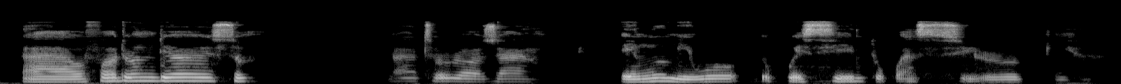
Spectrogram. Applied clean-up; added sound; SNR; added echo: neural mask model Resemble Enhance denoiser.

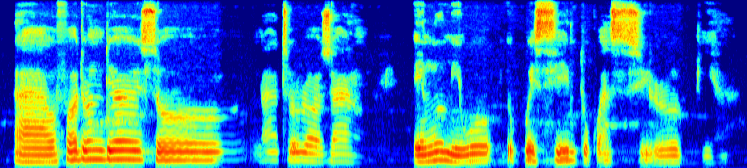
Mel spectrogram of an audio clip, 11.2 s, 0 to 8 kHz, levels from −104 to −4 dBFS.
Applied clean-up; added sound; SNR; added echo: none; none; none; none.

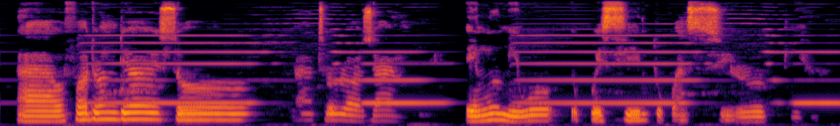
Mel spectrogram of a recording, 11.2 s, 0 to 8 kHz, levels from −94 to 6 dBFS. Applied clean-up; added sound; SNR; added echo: classical method log-MMSE.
